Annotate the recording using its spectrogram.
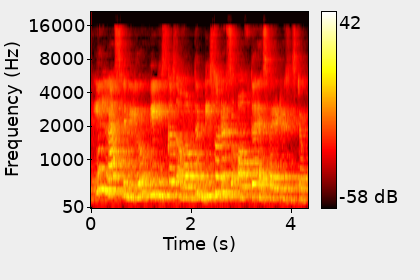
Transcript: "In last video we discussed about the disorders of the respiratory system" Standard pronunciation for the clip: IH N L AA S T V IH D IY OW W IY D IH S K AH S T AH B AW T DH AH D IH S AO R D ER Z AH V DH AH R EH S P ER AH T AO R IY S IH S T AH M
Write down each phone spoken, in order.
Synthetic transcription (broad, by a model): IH N L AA S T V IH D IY OW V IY D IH S K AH S AH B AW T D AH D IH S AO R D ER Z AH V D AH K S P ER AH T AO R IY S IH S T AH M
